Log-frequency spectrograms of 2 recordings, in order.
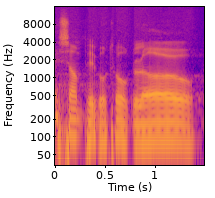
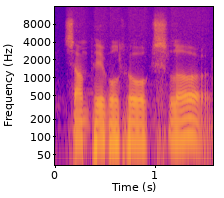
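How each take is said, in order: First: Low, slowed demo. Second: Slow, lower delivery. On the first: Teacher showing a low talker, voice lower and slower. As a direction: drop deep and slow on low. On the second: Teacher showing how slow talkers sound, slowed and lower. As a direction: drag out the word slow. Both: Shown as a demonstration.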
